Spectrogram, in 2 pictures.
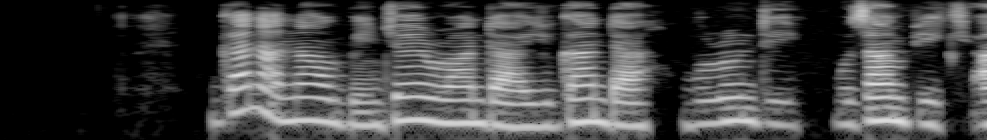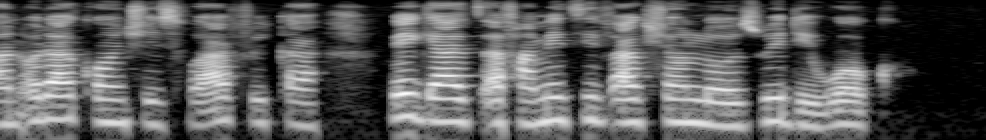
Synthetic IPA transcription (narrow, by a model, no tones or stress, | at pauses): ɡananaʊbĩnd͡ʒɔ̃ɪ̃nɹãndajuɡãndabuɹũndimozãmbikãnɔdakʰɔ̃ntɹiz̥fɔa̰fɹikaweɡatafametivakʃɔ̃nlɔzwedewɔk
